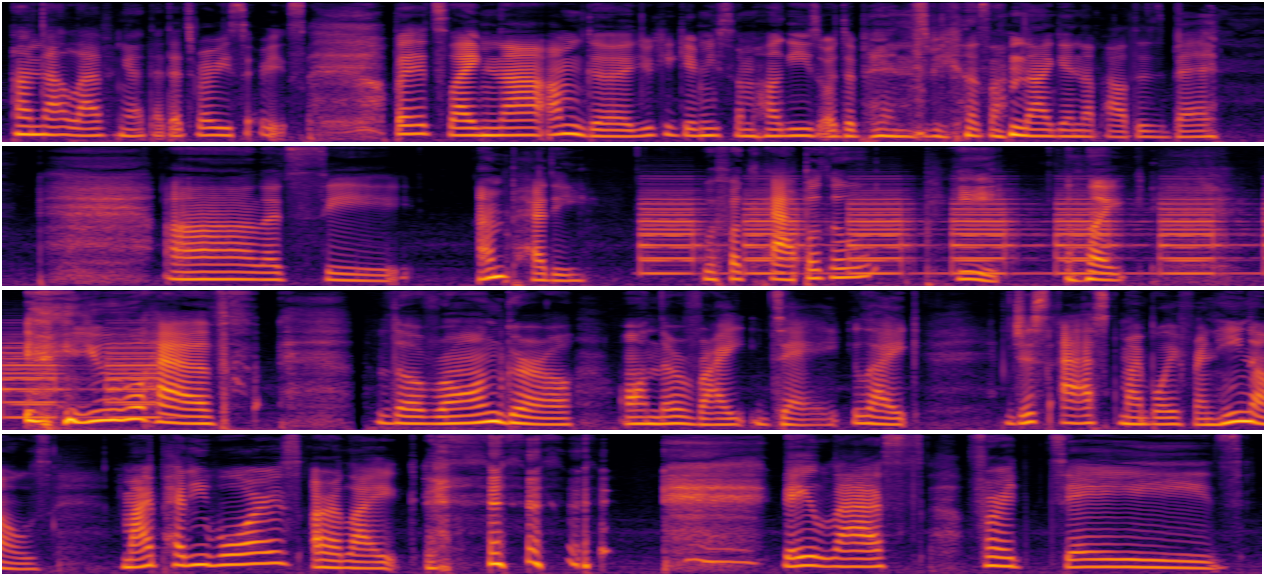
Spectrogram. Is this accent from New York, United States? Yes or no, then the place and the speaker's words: yes; New York City, New York, United States; Born and raised in New York City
